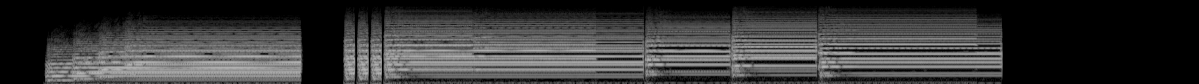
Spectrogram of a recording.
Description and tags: An opening trumpet tune made in LMMS. Made it to be used for my D&D campaign, and with a little editing it can be made to sound like it's in an arena.
announcement, royal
